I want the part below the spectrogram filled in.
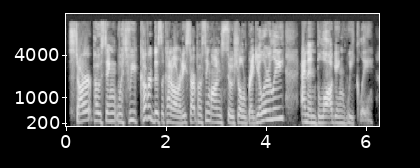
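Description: Bright chatty woman cohost, lotta "like"s, dry close mic. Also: on the high side, normal speed, no echo. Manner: chatty, heavy use of "like" and "um". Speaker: podcast co-host. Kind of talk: casual chat.

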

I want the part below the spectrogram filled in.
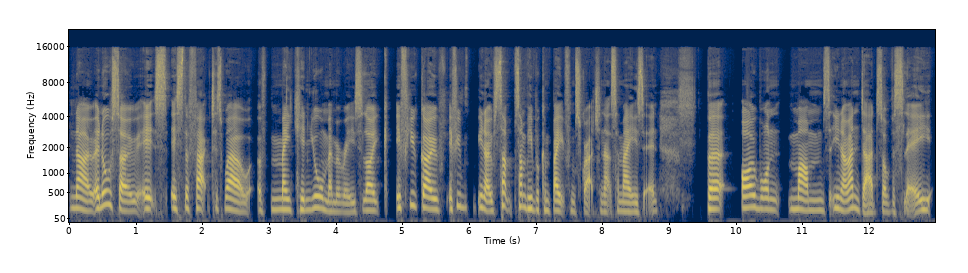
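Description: A young woman talks as an interview guest in an earnest, chatty way, often breaking off and restarting. Her voice sits low for a woman. The sound is close and dry. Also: unhurried, no echo. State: getting emotional. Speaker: podcast guest, parenting hack creator. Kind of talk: casual interview chat.

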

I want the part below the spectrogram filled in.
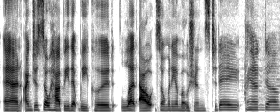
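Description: Smooth-voiced woman hosting a podcast. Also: deep voice, steady tone, a little slow. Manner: upbeat and encouraging. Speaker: podcast host. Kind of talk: podcast outro.

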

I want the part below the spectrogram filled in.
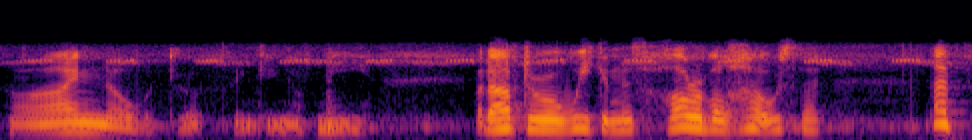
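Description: An actress voices a flustered young nurse who stammers through evasive answers. Her voice sits in a middle pitch, and the sound is dull and lo-fi, like an old radio play. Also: a little fast, noisy background, close to an everyday voice. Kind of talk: 1940s radio acting.

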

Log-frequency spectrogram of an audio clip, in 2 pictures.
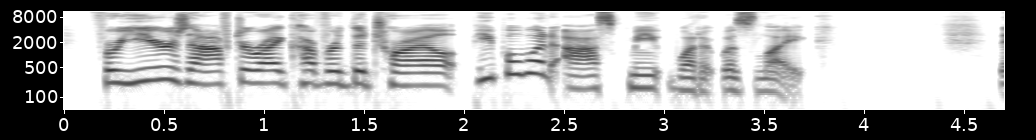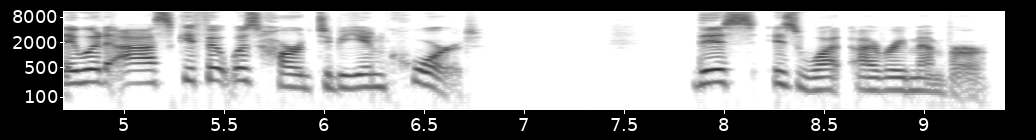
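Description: A middle-aged journalist narrating a true-crime story in a measured, somber way, slowing down on the grave details. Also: mid-range voice, sharp tone, no room sound, studio quality. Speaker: journalist who covered the trial, narrating.

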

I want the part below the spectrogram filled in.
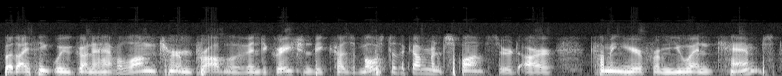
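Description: Gravelly male guest on a phone line. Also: medium pitch. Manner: deliberate, hesitant. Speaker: guest commentator.

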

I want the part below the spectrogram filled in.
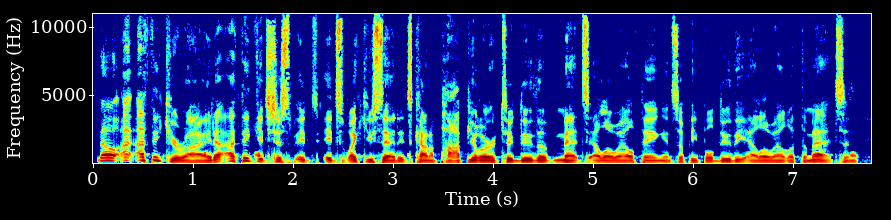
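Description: A man's voice: lowish voice, expressive, a little fast, hardly any pauses, dark tone, no echo, studio quality. A man hosting a podcast in an informal, conversational way, moving between sponsor reads and casual sports chat. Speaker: podcast host.

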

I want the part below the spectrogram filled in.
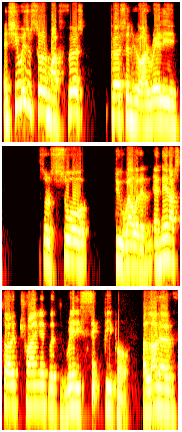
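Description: A male clinician guesting on a podcast talks with enthusiasm in a slightly high voice. He rambles, restarts his sentences and piles on asides as he explains. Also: measured pace, fairly bright tone, low-quality recording. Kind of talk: casual conversational interview.

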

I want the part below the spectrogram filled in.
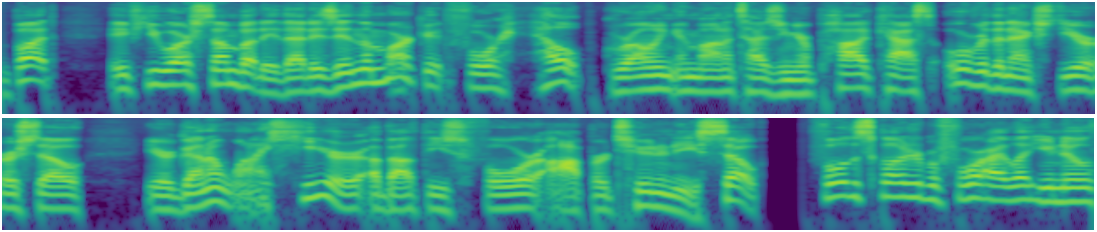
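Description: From the attic of a house, a man with a medium-pitched voice hosts a podcast, delivering an emphatic, scripted promotional monologue about offers. The audio is dry and produced, with no room sound.

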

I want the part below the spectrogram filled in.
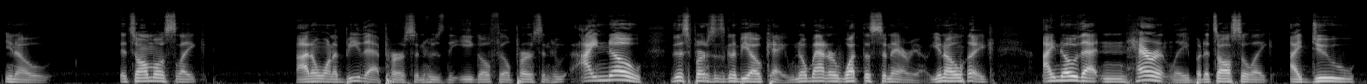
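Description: A man's voice: medium pitch, lively intonation, moderate pace, no echo, studio quality. Rambling, self-doubting man. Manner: rambling, self-deprecating, many restarts. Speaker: guest. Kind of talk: candid conversation.

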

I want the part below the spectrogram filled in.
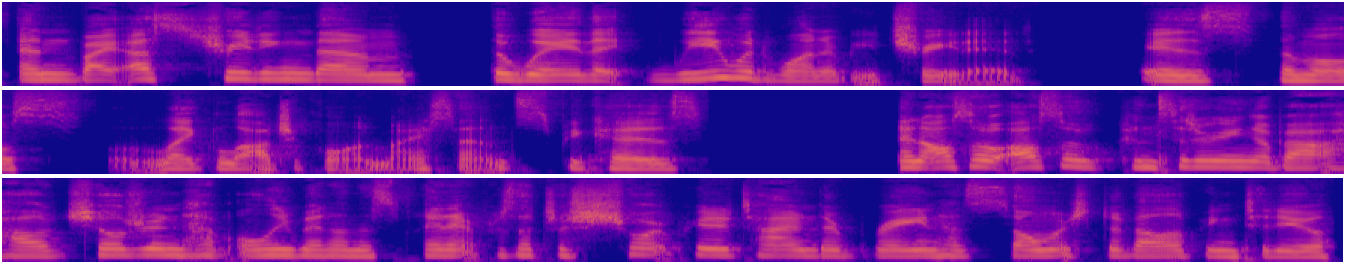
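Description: A young mother from California speaks quickly and earnestly in a relaxed interview. Her voice sits at an ordinary middle pitch, and she fills her sentences with "like" as she thinks aloud. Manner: earnest, filler-heavy with frequent "like". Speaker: guest, mother of young children. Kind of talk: casual conversation.

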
